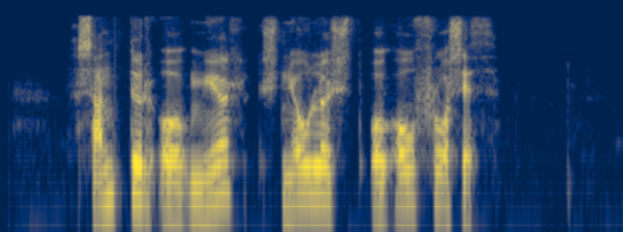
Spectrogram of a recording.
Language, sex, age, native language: Icelandic, male, 30-39, Icelandic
